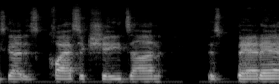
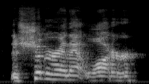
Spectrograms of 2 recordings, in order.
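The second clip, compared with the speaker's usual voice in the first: higher, put-on musician impression; 6 semitones higher than usual. Quoting the singer on an old album, higher imitation. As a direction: imitate the singer's affected voice, pitched up. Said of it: "when he's in Something Anything".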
